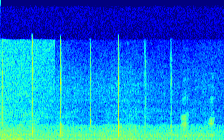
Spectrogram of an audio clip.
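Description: Engines of two ATVs running as the quad bikes ride away over rough dirt, fading steadily, with a few short clicks on top.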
